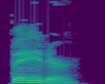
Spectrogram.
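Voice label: "baiter", British English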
